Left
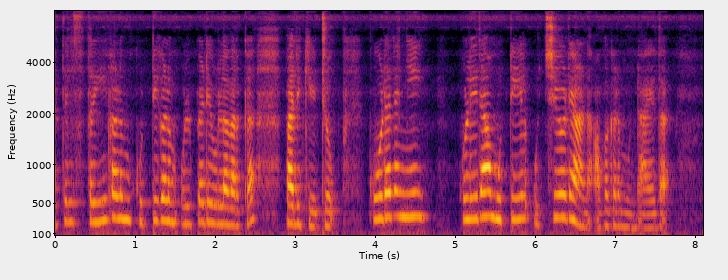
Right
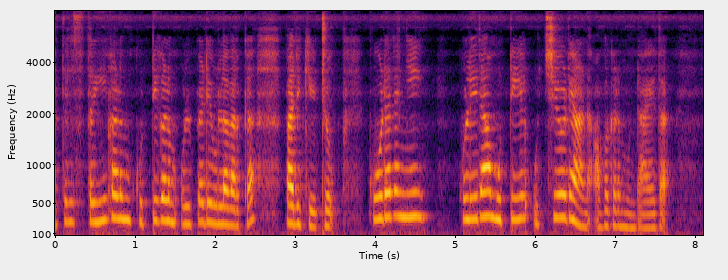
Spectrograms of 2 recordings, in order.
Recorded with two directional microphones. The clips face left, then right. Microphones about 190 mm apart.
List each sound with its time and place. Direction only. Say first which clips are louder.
0.1 s speech: right 4 dB; 25° right (ahead or behind)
